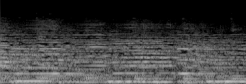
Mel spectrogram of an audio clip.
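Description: Live mariachi band playing an instrumental passage: violins carry the melody over a steady bass line.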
